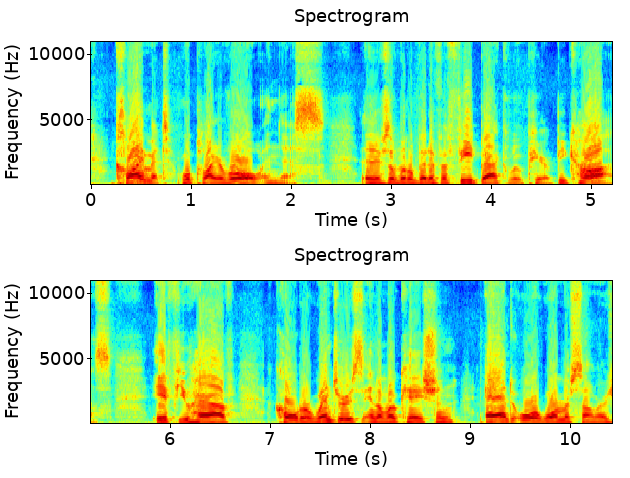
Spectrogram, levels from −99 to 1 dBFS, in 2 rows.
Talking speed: 165 wpm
